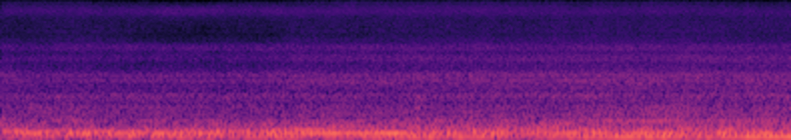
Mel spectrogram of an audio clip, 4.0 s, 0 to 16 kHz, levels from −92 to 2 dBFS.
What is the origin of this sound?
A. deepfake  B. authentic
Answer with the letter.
A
